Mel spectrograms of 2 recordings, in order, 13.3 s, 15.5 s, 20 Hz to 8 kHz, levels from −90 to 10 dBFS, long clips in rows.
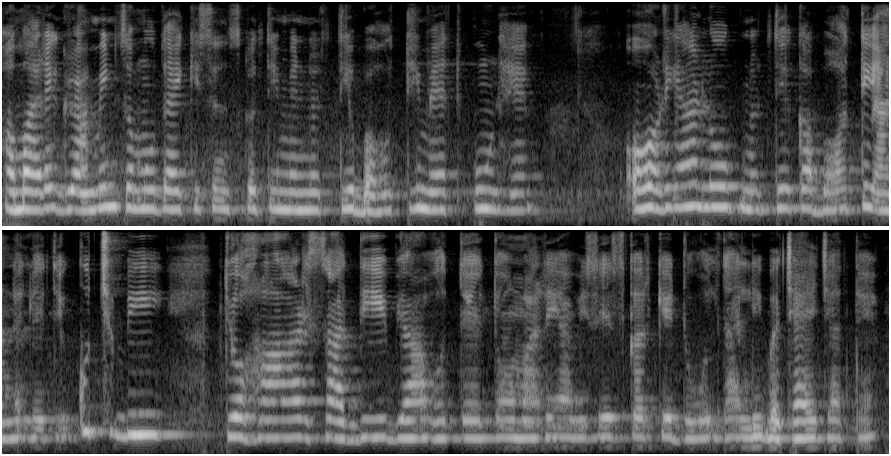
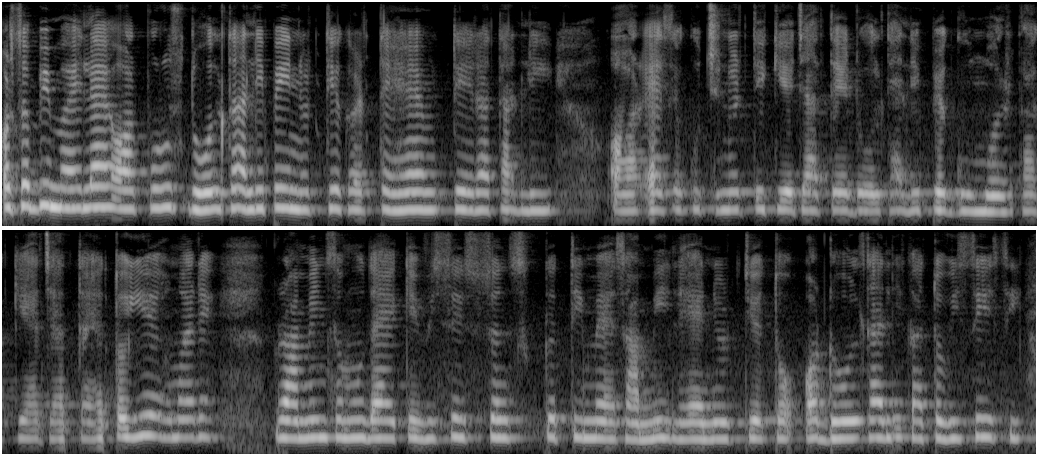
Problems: none marked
